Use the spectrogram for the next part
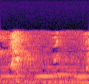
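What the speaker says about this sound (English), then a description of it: "Oh, a dog." A dog whimpers and yips in an audio drama, one short whining cry close up, brief and alone with no talk.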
